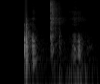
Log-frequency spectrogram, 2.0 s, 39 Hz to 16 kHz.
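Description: A piston from a Rotax 582 engine being set down on a workbench: a few short knocks and clatters about half a second, a second and a second and a half in.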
